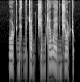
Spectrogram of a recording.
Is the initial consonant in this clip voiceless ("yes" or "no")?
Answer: yes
